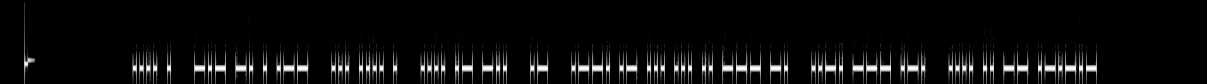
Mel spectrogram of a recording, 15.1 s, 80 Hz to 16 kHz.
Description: Morse code, heard as a keyed tone, about 28 wpm, 700 Hz. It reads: HE KNEW SHE HAD A PASSION FOR HIM.
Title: Sentences from Top 1300 Words 28wpm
